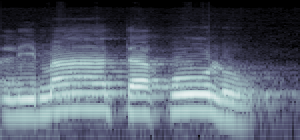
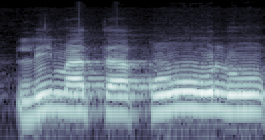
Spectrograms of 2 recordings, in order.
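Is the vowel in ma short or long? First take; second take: long; short. First: The ma syllable has a lengthened vowel. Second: The ma syllable has a short vowel. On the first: The speaker calls it wrong. "Menambah huruf mad" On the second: The speaker calls it right. "ma-nya pendek"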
